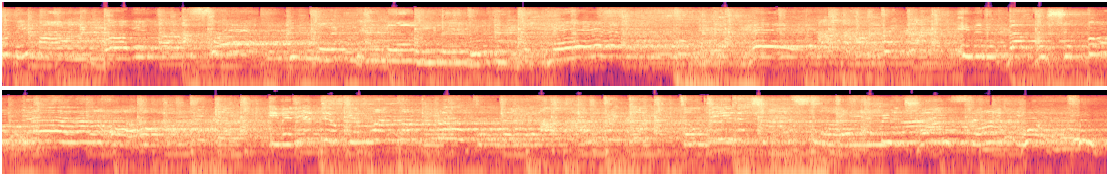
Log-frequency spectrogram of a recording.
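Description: Live R&B performance: several women singing into microphones over amplified music, heard from the audience in a large hall.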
